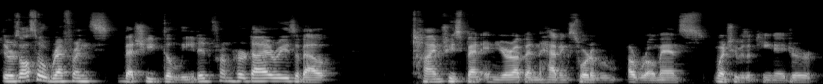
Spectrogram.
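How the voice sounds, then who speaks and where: A man with a medium-pitched voice hosts a casual table discussion. He talks informally and haltingly, piecing together facts from his notes as he goes. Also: fairly even intonation, fairly bright tone. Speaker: podcast host. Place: in-person recording around a table.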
